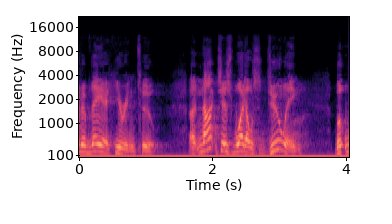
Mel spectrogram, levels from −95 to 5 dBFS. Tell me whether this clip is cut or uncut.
cut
